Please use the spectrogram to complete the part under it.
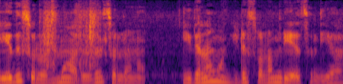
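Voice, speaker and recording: A man's voice: medium pitch, quick pace, creaky, background noise, lightly acted. A man voicing a curt, irritable young man in a cartoon, brusque and dismissive. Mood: irritated. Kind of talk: animated cartoon voice acting.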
